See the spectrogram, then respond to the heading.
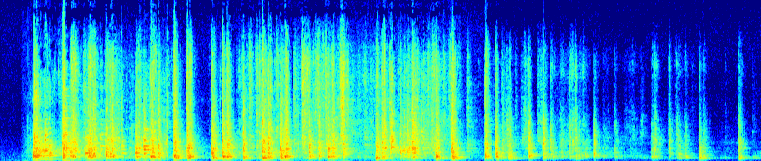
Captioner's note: kicked bucket rolling downhill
